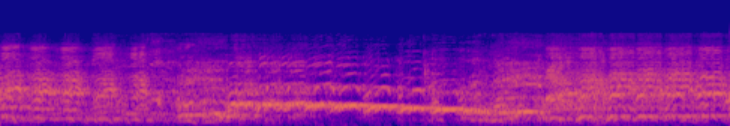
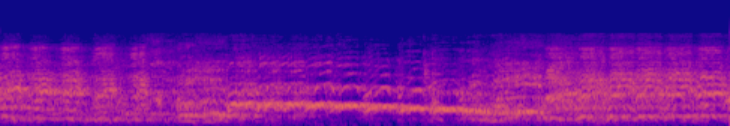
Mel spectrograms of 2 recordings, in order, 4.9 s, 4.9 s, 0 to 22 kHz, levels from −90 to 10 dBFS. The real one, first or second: first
